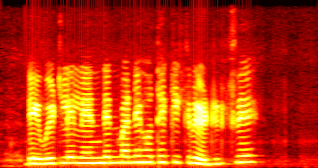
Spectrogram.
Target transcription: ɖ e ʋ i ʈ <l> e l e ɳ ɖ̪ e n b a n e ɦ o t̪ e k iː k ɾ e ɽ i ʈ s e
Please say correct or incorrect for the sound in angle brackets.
correct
